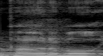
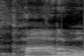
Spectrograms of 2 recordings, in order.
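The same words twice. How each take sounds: First: Potable said POE-table, with a long "oh"; long "oh" opening the word potable; second-vowel variant. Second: Potable said POT-able, with an "ah"; short open "ah" opening the word potable; first-vowel variant. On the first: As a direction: say potable with the "oh" of "boat". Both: Shown as a demonstration. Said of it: "who says".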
